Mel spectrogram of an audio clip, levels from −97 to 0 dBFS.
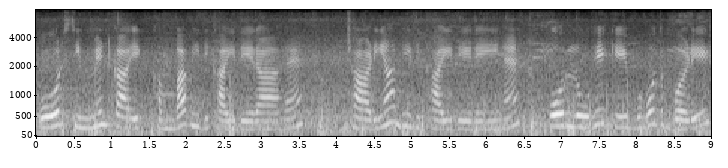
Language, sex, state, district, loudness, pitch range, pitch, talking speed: Hindi, female, Punjab, Pathankot, -16 LUFS, 205-280 Hz, 240 Hz, 140 wpm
